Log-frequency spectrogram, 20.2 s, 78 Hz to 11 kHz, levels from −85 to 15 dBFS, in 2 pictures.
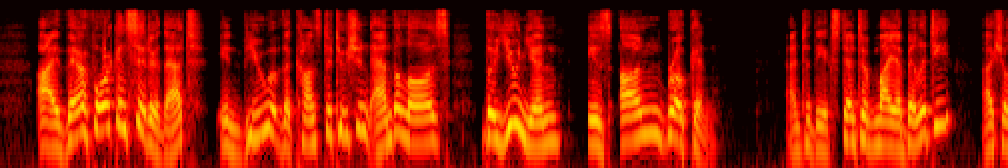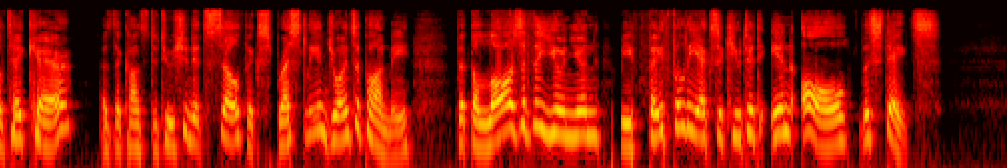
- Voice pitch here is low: No, medium, 185 Hz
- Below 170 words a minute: Yes, average, 145 wpm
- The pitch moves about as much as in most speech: No, wide, 6.0 semitones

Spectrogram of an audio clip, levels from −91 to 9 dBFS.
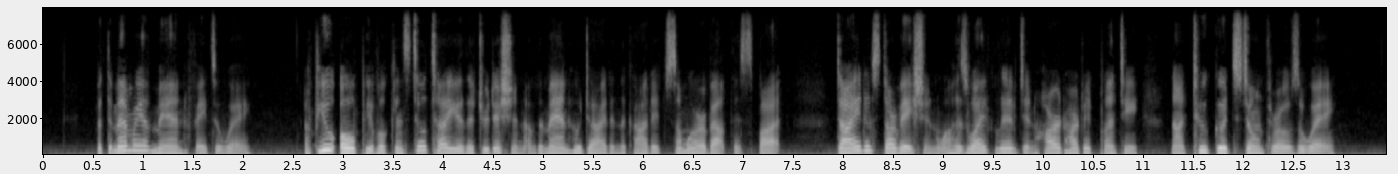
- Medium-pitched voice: Yes, medium, 180 Hz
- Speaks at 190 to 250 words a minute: Yes, fast, 205 wpm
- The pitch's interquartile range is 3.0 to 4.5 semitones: Yes, average, 4.0 semitones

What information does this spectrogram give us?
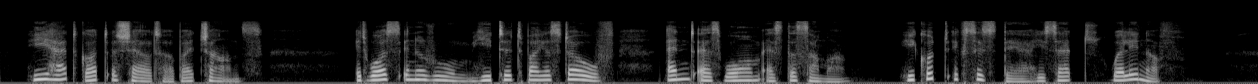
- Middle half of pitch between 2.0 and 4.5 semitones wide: No, average, 5.3 semitones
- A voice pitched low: No, high, 190 Hz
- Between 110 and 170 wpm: Yes, average, 140 wpm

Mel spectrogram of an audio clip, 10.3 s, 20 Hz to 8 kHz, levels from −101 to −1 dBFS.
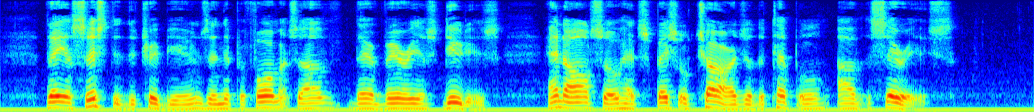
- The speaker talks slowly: Yes, slow, 120 wpm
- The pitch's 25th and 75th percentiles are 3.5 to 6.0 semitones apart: Yes, average, 5.0 semitones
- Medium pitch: No, low, 125 Hz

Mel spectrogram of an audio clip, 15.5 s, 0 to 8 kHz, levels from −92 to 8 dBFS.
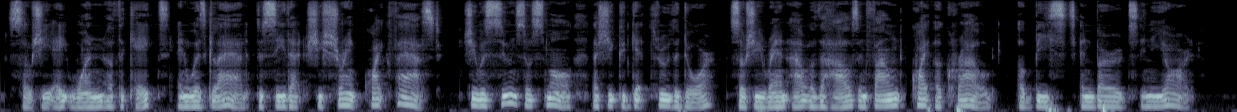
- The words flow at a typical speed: Yes, average, 185 wpm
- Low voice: Yes, low, 100 Hz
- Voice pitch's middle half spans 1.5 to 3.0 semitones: Yes, average, 2.7 semitones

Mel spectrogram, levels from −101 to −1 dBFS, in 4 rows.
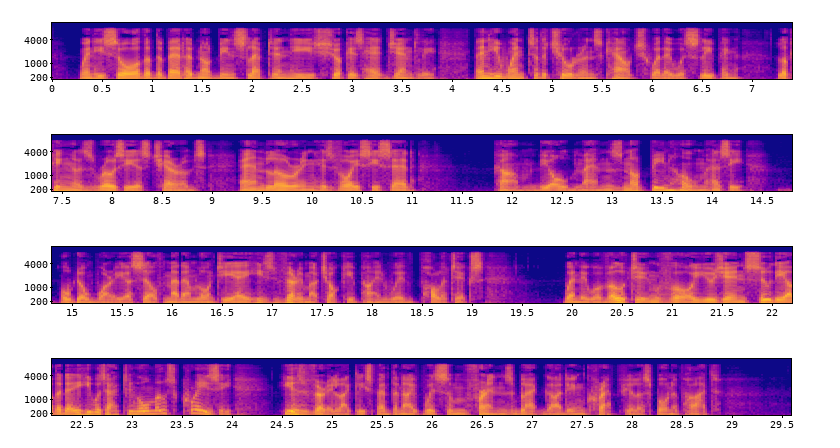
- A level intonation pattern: No, average, 4.2 semitones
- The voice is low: Yes, very low, 90 Hz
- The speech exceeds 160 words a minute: Yes, average, 175 wpm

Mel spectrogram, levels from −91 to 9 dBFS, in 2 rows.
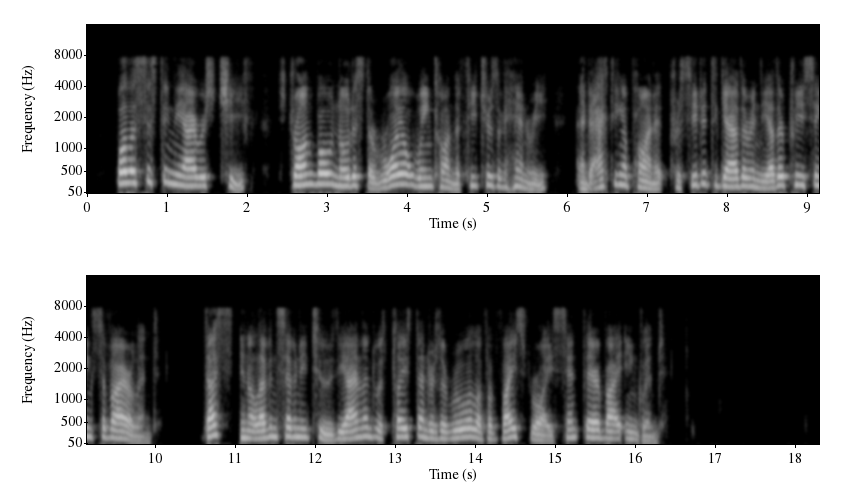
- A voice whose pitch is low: No, medium, 180 Hz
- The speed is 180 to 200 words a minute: No, average, 150 wpm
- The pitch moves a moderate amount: Yes, average, 4.8 semitones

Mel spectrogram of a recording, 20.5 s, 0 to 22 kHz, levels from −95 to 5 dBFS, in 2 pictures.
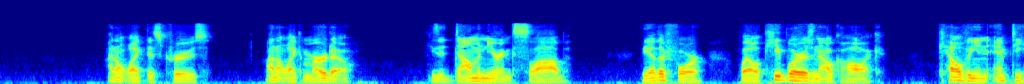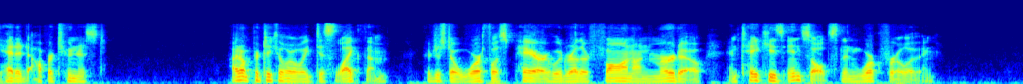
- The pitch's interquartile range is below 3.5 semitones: Yes, average, 2.8 semitones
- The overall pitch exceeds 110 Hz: No, low, 100 Hz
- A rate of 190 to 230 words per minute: No, average, 150 wpm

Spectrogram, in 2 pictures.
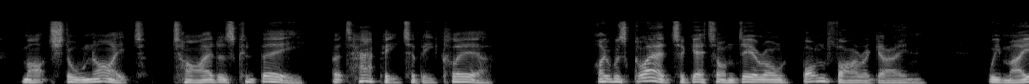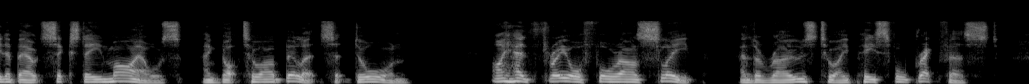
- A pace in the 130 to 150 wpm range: Yes, slow, 135 wpm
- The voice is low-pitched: Yes, low, 110 Hz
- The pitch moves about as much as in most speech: Yes, average, 4.0 semitones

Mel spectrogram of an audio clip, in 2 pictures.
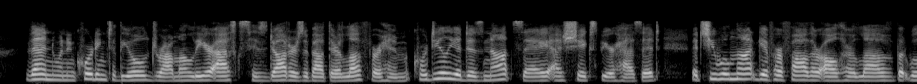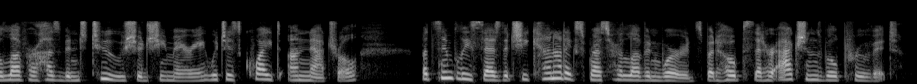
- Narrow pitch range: No, average, 3.1 semitones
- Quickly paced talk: Yes, fast, 220 wpm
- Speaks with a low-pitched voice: No, high, 195 Hz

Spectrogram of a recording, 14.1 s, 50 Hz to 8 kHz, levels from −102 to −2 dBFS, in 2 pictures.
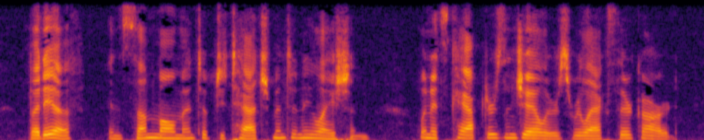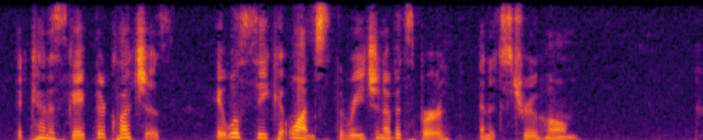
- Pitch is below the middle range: No, medium, 180 Hz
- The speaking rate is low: No, average, 155 wpm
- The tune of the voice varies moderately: Yes, average, 3.0 semitones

